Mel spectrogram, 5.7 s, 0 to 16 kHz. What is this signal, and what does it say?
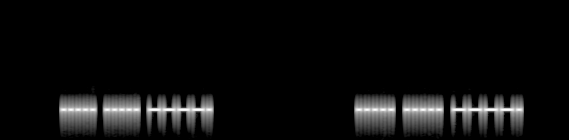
Morse code, heard as a keyed tone, about 30 wpm, 700 Hz. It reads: 559 559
